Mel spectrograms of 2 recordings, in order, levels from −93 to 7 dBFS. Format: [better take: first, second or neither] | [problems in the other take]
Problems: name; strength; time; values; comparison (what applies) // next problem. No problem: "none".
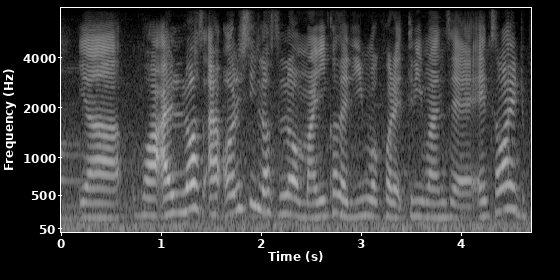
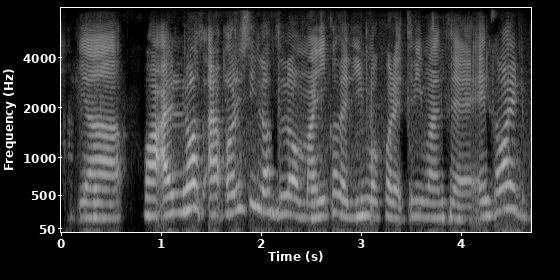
first | noise reduction (neural mask model Resemble Enhance denoiser)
